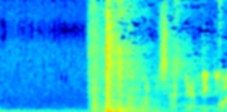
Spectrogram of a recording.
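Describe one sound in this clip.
A fist bangs hard on a table.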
